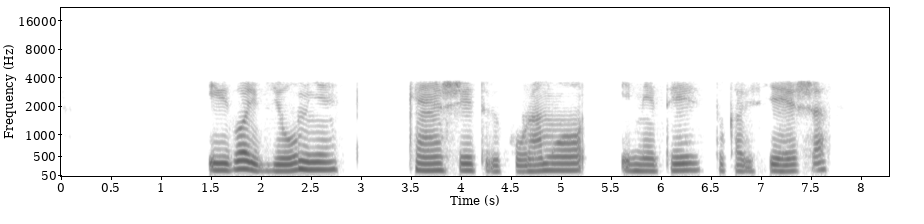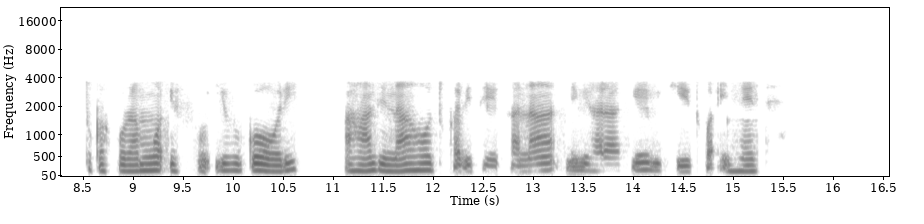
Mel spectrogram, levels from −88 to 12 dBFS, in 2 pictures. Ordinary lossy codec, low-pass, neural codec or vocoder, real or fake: AAC, 24 kbps; 3.6 kHz; none; real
